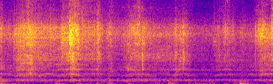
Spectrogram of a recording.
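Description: Onions, garlic and mushrooms frying in a pan, a steady soft sizzle with light crackle and occasional stirring, close and moderately quiet with no talk.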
